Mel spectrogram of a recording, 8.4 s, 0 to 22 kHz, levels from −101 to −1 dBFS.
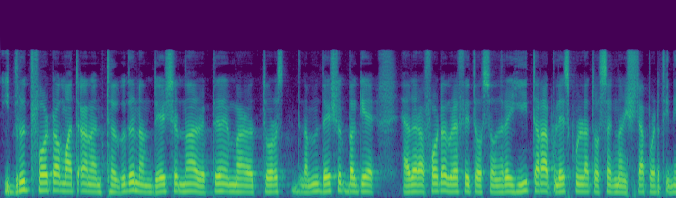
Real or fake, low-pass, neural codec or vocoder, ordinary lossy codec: fake; none; codec, 16 kHz, 1 kbps, FunCodec, trained on LibriTTS, 50 frames a second; none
